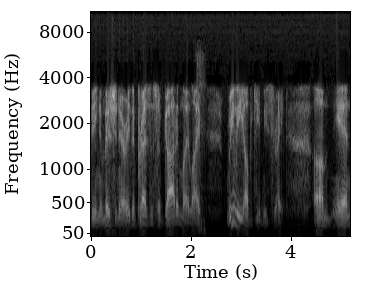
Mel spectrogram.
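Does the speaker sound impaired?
Yes: throat cancer, partial laryngectomy; 80% of larynx removed, smoked and drank since age 12-14, since quit; about seven years after treatment, declared cured by oncologist.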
